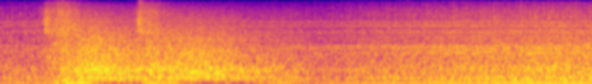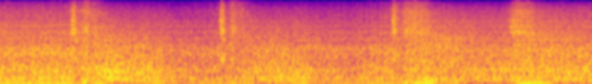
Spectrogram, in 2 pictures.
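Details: Jeep XJ after cleaning the throttle body and idle air control valve to cure stalling: settles into a steady, even idle between quick throttle blips, with no stumble or stall, so it is running healthy.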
